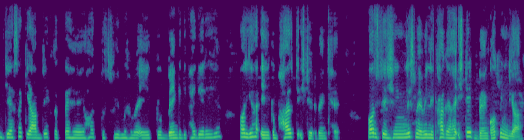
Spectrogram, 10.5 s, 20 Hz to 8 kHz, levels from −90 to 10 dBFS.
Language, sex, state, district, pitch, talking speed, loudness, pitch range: Hindi, male, Uttar Pradesh, Etah, 180 Hz, 205 wpm, -19 LUFS, 165-210 Hz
